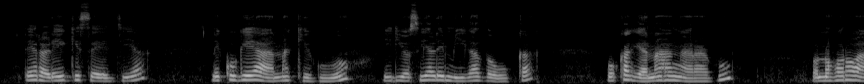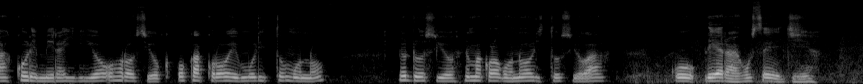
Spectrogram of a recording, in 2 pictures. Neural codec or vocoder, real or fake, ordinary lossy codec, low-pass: vocoder, 44.1 kHz, 128 mel bands every 512 samples, BigVGAN v2; fake; Opus, 64 kbps; 19.8 kHz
